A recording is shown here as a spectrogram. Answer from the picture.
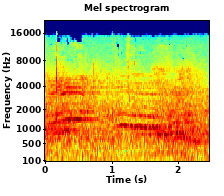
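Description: Drawn-out shouts and calls of footballers on an open pitch during play, over steady outdoor background noise.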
